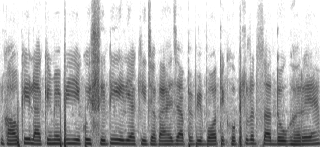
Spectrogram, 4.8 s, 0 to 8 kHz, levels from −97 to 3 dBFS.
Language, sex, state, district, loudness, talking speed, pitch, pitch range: Hindi, female, Goa, North and South Goa, -18 LUFS, 275 wpm, 190 Hz, 180-210 Hz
